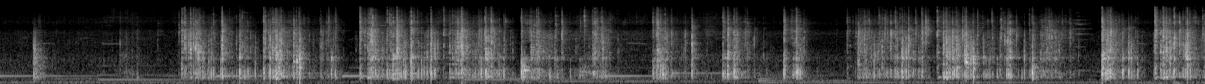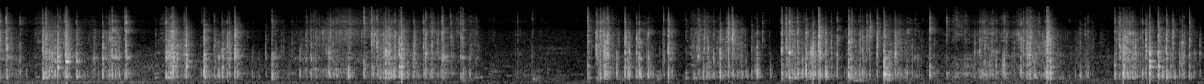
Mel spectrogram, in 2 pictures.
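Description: Snail shells clattering and scraping against a metal wok as they are stirred with a metal ladle: dense runs of clicks and rattles in bursts with short pauses, starting about two seconds in.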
